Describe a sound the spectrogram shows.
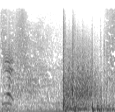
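A rocket fires with a whoosh.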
